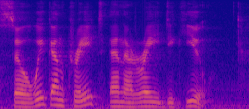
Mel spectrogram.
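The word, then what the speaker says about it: ArrayDeque: we can create an array DQ an array deck properly pronounced array deck and uh let's see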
